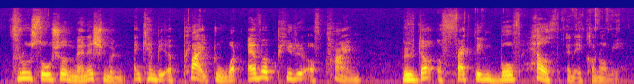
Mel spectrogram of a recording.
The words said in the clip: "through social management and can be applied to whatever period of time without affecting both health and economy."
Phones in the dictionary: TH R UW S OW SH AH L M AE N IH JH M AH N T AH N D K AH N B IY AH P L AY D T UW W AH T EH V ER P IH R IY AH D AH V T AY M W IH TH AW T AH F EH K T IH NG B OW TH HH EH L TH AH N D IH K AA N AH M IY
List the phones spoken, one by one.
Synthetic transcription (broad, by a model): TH R UW S OW SH AH L M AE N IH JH M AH N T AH N K AH N B IY AH P L AY D T UW W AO T EH V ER P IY R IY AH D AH F T AY M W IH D AW T AH F EH K T IH NG B OW TH HH EH L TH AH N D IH K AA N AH M IY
